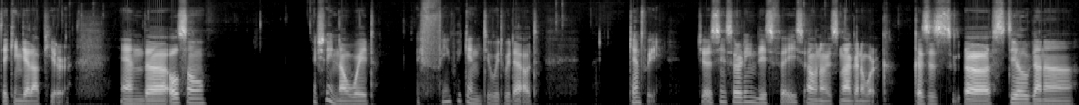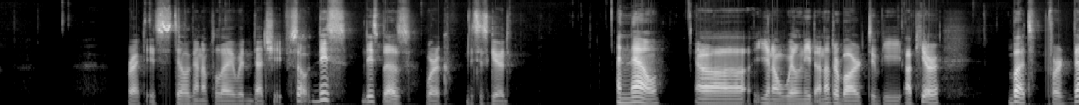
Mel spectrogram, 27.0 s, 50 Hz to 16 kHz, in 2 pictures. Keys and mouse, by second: 0.2 Tab, 0.8 middle drag, 1.1 middle click, 1.7 Tab, 3.6 ctrl+z, 5.3 ctrl+z, 5.7 ctrl+z, 6.8 click, 8.1 i, 10.2-10.5 middle drag, 12.1 ctrl+r, 15.2 click, 15.7 Tab, 16.8 ctrl+s, 18.6-20.6 middle drag, 21.5 Tab, 22.0 shift+middle click, 22.2 middle click, 24.7 shift+middle click, 24.9 middle click, 25.6 middle click.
